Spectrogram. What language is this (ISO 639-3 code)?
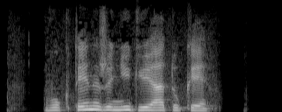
chm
